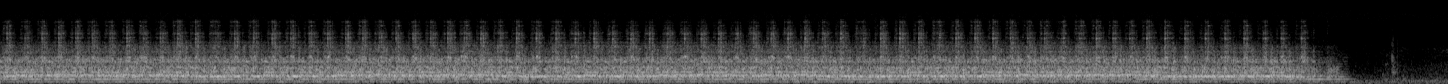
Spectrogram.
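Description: A Singer sewing machine zigzag stitches along the edge of a quilting applique piece, humming loud and steady for about thirteen seconds before stopping abruptly.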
